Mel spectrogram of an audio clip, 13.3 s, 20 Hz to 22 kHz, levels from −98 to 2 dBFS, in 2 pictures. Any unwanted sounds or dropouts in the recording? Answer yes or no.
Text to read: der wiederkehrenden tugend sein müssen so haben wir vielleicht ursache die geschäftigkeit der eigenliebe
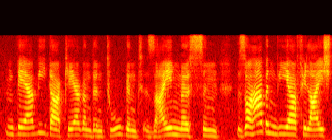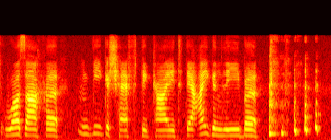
yes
